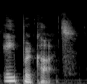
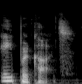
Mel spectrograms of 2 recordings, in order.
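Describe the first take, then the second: First: The word is said in an Australian way. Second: The same.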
